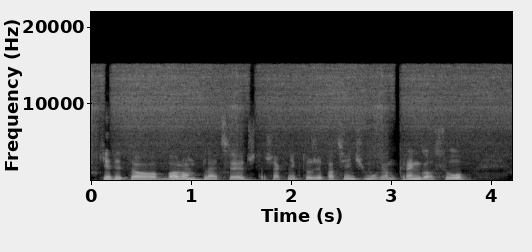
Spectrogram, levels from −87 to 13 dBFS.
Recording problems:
hiss; loud; throughout; 6 dB below the speech

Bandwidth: 15 kHz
